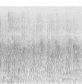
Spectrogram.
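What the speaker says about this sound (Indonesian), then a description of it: "Tepuk tangan untuk kita semua." An audience claps together at a live dance lecture performance, giving a short burst of dense, steady applause that fills the room without a break.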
